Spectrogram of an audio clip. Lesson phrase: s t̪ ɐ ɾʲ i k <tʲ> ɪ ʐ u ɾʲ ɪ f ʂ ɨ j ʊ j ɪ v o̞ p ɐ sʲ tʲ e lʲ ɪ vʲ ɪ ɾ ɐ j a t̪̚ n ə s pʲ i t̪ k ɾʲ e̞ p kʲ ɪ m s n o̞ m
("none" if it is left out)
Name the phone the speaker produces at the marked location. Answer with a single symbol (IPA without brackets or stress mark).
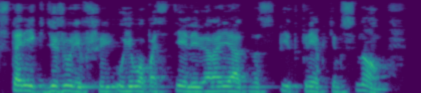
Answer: dʲ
